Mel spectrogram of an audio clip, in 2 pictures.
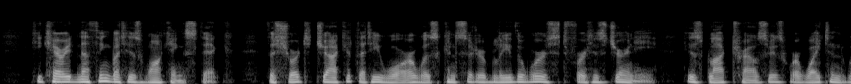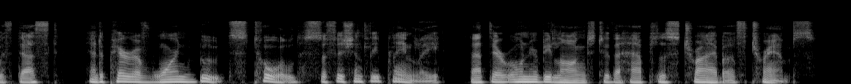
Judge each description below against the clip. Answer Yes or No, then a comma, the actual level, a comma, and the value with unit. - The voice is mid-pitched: No, low, 105 Hz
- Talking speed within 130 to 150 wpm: No, average, 160 wpm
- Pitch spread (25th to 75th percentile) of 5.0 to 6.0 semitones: No, average, 2.7 semitones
